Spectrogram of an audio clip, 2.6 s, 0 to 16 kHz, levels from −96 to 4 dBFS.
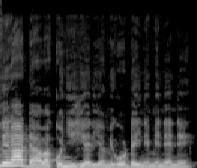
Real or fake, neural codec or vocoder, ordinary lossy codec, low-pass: real; none; AAC, 96 kbps; 14.4 kHz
